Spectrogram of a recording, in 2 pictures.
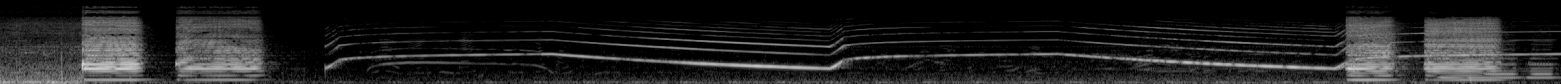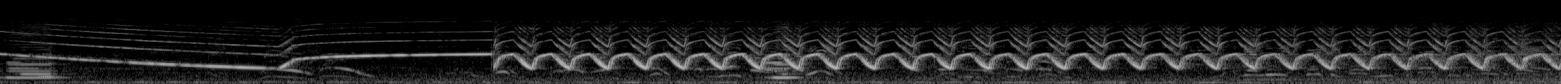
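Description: Emergency vehicle siren in a slow rising-and-falling wail, about one cycle every five seconds. Two short horn blasts come near the start and two more midway. About two-thirds of the way in, the siren switches to a fast yelp of about three sweeps a second.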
